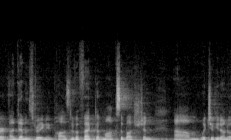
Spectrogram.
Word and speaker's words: moxibustion: Because I'm not going to pronounce it correctly. Moxibustion. Yeah. Moxibustion.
